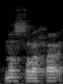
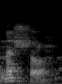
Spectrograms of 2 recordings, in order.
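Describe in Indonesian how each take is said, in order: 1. Kata ini berakhir dengan vokal 'a'. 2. Kata ini tidak berakhir dengan vokal. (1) "jangan dibaca" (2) "Ini dibaca sukun"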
